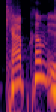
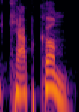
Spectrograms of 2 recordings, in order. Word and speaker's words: Capcom: Like Capcom is not really good at making trailers, I've noticed. – Did you say Capcom? – Yeah, Capcom. – Capcom, not Capcom. – Capcom. – You pronounce it like C-A-P-C-U-M.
